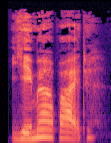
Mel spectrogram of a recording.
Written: hjemmearbejde

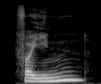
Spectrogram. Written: forinden

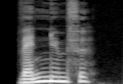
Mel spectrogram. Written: vandnymfe

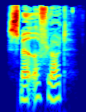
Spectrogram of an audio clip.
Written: smadderflot

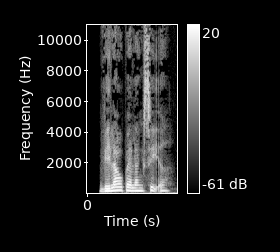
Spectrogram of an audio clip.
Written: velafbalanceret

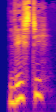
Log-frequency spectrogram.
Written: listig

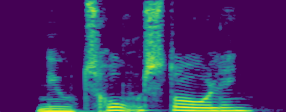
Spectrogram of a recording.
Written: neutronstråling

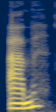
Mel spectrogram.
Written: ammes

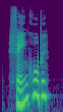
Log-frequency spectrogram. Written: fangruppe

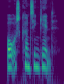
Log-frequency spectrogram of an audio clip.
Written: årskontingent

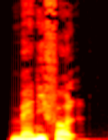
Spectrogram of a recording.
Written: manifold

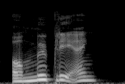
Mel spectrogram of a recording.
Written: ommøblering

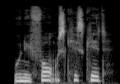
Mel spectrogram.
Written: UNIFORMSKASKET

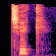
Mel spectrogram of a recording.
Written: tik

